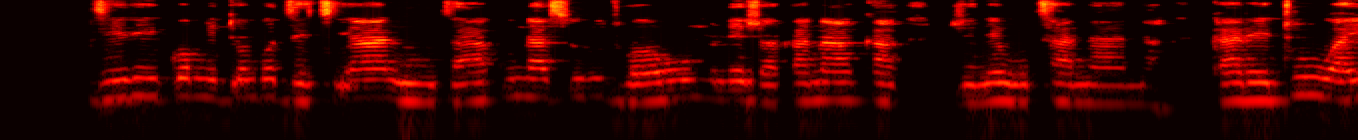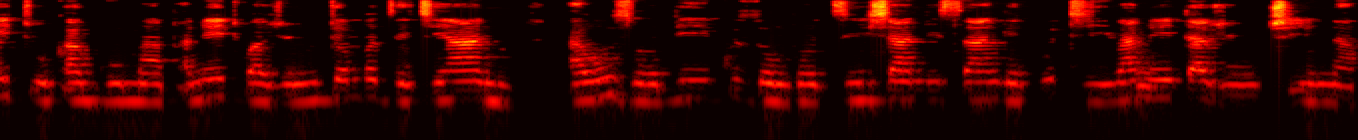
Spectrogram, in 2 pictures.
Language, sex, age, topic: Ndau, female, 25-35, health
